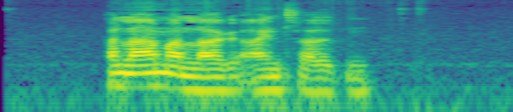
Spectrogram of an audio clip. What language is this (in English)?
German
